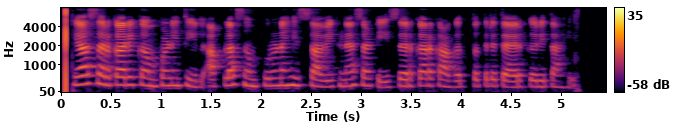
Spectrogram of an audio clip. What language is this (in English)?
Marathi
